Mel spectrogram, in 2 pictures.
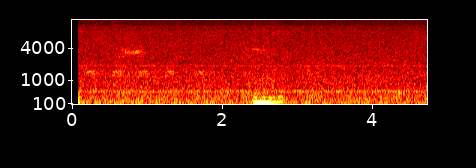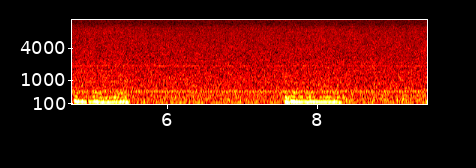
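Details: Kitty, an old fat male cat, sleeping soundly and dreaming while snoring: three low, rough, droning snores, each about half a second long, come roughly every two and a half seconds over a steady quiet indoor hum.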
